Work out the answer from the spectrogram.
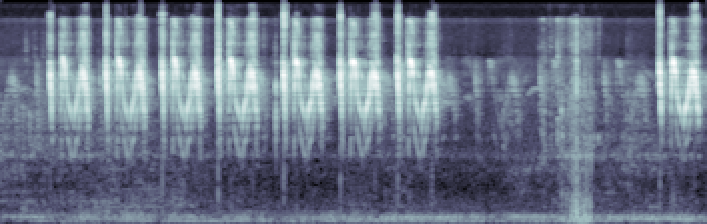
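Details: Volley of high, zigzagging chirps from a Crested honeyeater (ciblek gunung), its 'tembakan' roll meant to provoke other birds into singing, repeated rapidly for about four seconds, a pause with a dull thump, then another burst.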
